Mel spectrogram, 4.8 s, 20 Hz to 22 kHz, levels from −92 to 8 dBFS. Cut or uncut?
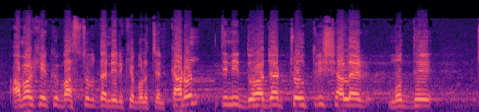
cut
